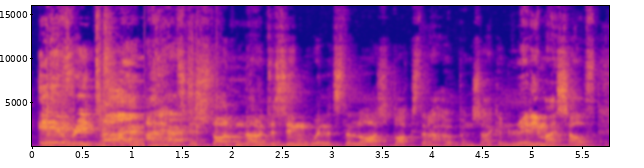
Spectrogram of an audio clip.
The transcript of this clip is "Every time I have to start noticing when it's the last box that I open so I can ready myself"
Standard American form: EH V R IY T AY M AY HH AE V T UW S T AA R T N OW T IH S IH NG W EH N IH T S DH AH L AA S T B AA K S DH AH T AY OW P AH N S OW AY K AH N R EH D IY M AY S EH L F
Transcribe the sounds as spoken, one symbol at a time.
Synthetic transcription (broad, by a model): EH V R IY T AY M AY HH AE F T UW S T AA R T N OW T IH S IH NG W EH N IH T S DH AH L AA S T B AA K S DH AH T AY OW P AH N S OW AY K AH N R EH D IY M AY S EH L F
